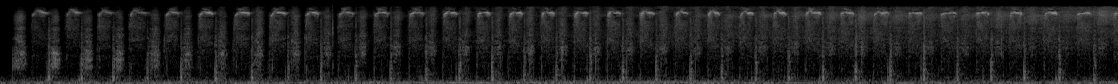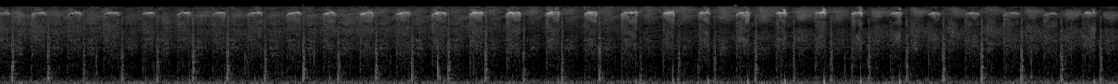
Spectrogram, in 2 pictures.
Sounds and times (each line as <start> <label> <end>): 0.0 blood pressure cuff pumping 22.3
